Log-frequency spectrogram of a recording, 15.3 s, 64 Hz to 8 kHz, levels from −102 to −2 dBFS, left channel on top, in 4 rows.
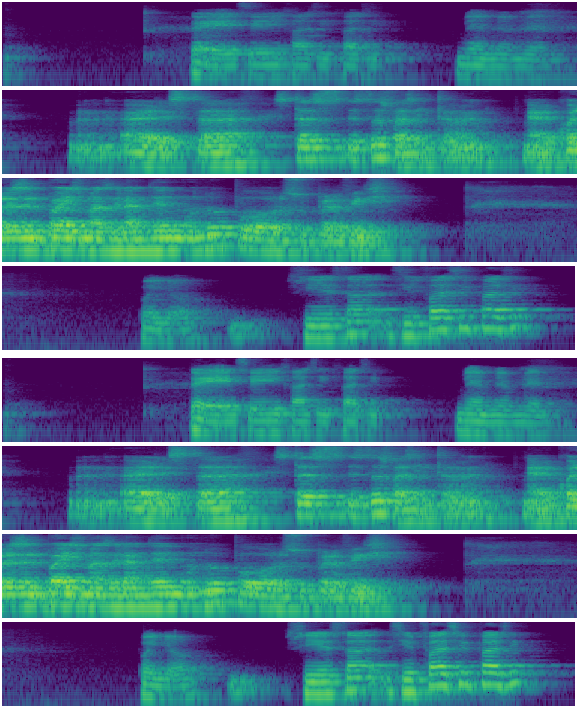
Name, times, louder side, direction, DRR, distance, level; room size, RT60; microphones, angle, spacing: voice 1, 1.3-2.5 3.0-3.7 12.4-14.9, right 5 dB, 65° right, 7 dB, 0.3 m, -35 dB
voice 2, 4.3-10.2, equal, 20° right, -6 dB, 1.1 m, -27 dB
7.4 x 2.5 x 2.5 m, 0.68 s
head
